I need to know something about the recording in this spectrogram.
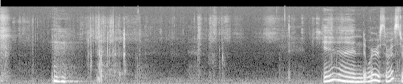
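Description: A man sings slow, drawn-out notes into a microphone, with long pauses between them.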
